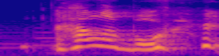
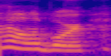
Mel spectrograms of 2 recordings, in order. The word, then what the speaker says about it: Hellaore: Hellaore. Not Haore.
